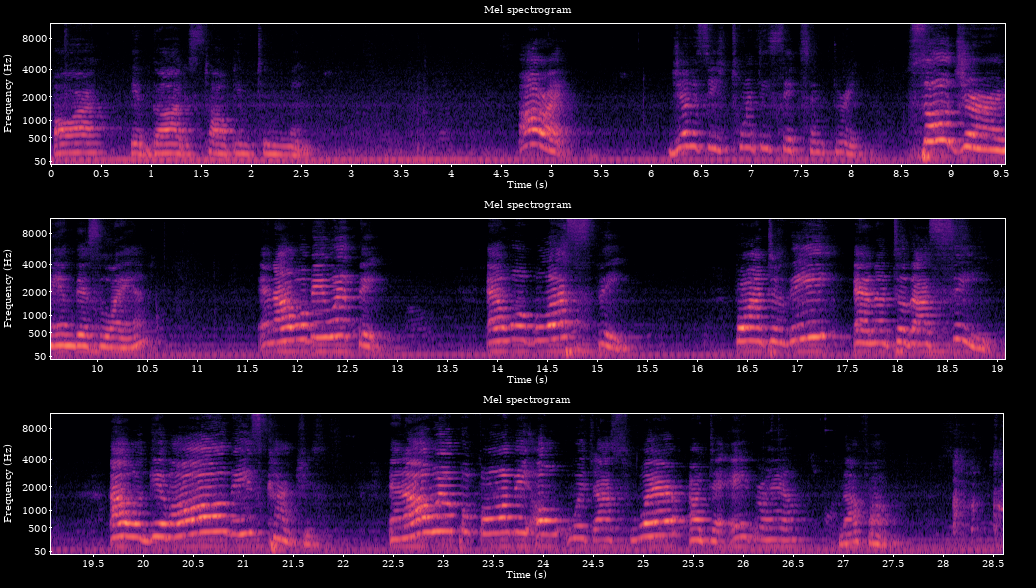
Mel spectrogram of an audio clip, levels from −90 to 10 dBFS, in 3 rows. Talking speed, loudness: 110 wpm, -26 LUFS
